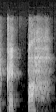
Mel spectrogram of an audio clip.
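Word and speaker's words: قطة: But if I'm going to stop, I'm going to say qittah. I'm not going to say qittatu. No, if I'm going to stop, I'm going to say qittah. Ha, pronounces like ha, qittah.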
